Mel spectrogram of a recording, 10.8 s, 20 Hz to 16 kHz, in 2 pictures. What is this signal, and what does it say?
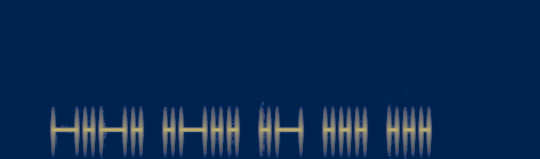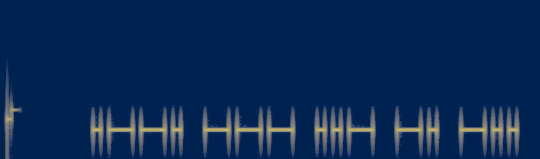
Morse code, heard as a keyed tone, about 15 wpm, 700 Hz. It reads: CLASS POUND
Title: Sentences from Top 1000 Words - Review Part 2 - New Word Drill - 15wpm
